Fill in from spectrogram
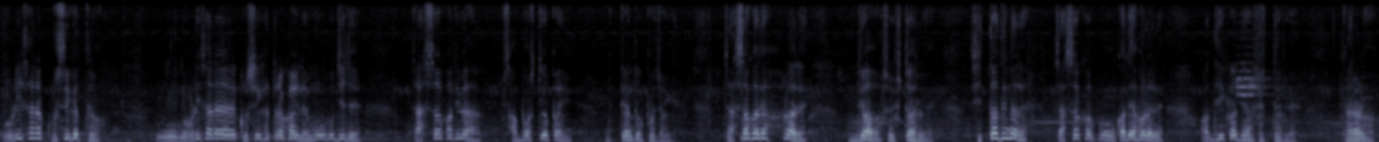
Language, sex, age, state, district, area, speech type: Odia, male, 18-30, Odisha, Kendrapara, urban, spontaneous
